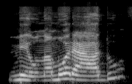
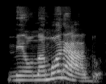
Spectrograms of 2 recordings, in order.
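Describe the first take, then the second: First: Slow, rising on namorado as if a comma follows; rising mid-sentence tune. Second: "meu namorado" drops to a full stop; falling final tune. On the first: Teacher reads the appositive mid-sentence, rising slowly. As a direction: let "meu namorado" rise and hang, sentence not finished. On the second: Teacher reads the appositive at sentence end, falling. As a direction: close the sentence with a fall on namorado. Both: Shown as a demonstration. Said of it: "Aí eu não ponho duas vírgulas, porque tem o ponto final".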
